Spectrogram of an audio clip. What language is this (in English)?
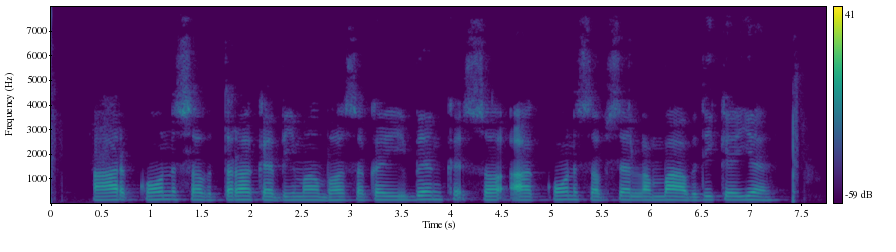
Maithili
